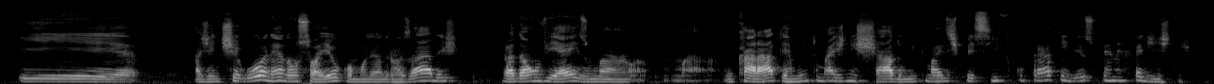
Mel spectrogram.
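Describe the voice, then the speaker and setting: In a Rio de Janeiro accent, a man with a fairly high pitch speaks at a fairly slow pace. His loudness swings widely while his pitch varies in an ordinary way. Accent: Carioca Brazilian Portuguese. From Rio de Janeiro, Brazil. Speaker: business partner, supermarket consultant. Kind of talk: podcast conversation.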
